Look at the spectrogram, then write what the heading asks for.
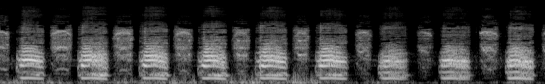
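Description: A donkey brays in a run of harsh, rhythmic hee-haw bursts, about two each second.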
